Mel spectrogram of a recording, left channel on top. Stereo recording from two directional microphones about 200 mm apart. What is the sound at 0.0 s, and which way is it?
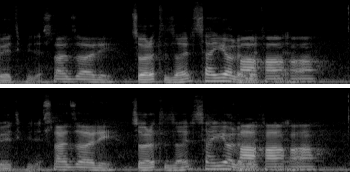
Speech, 60° left (ahead or behind).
